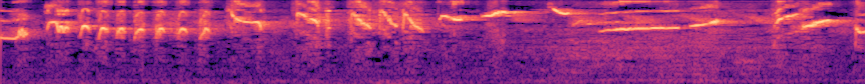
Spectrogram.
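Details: White-eye song used as a training recording to lure silent birds into singing, full of varied fill-in phrases: rapid high chirps repeated in a quick series, then longer thin whistled notes rising and falling.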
